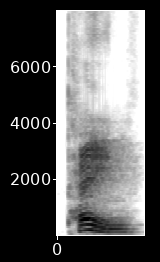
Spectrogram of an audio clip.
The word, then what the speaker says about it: Payne: Payne rhymes with Spain.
